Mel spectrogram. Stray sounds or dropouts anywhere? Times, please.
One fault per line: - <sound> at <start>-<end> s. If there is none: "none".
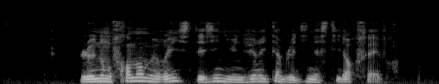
none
